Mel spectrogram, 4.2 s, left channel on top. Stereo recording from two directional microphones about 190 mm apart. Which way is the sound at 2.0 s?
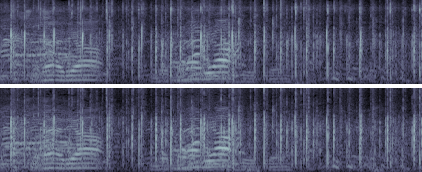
45° left (ahead or behind).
